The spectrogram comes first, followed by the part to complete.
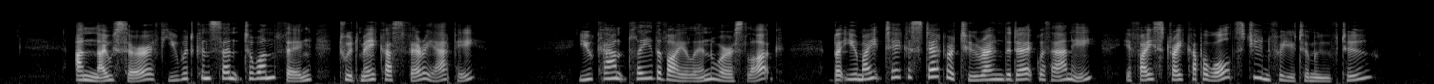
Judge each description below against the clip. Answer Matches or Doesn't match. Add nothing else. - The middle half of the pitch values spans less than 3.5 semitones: Doesn't match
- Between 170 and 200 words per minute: Matches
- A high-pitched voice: Matches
